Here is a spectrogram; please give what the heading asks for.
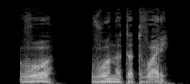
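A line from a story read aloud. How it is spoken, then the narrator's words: Hoarse rasp. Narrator (Russian): прохрипел Жига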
